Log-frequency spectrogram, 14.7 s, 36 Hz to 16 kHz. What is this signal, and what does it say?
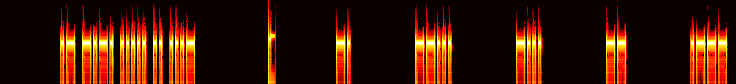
Morse code, heard as a keyed tone, about 22 wpm, spaced as for 9 wpm, 700 Hz. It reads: AC5IV N7BMJ
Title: USA Call Signs - 5 Characters - 8x Character Spacing - 22wpm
